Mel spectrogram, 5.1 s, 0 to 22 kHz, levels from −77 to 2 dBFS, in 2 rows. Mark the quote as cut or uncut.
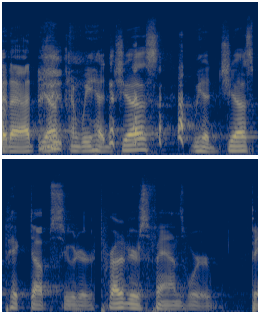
cut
